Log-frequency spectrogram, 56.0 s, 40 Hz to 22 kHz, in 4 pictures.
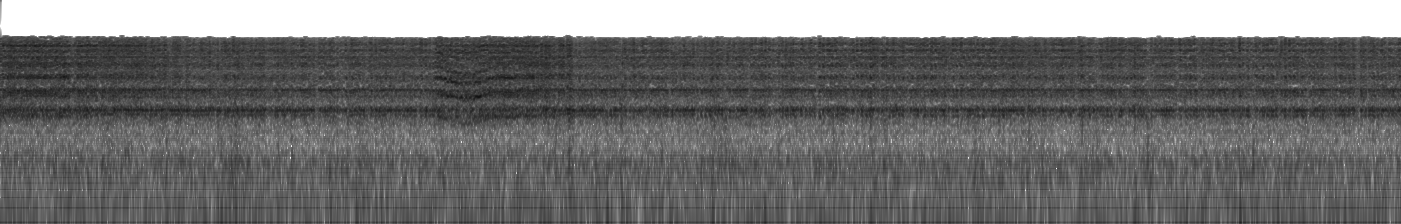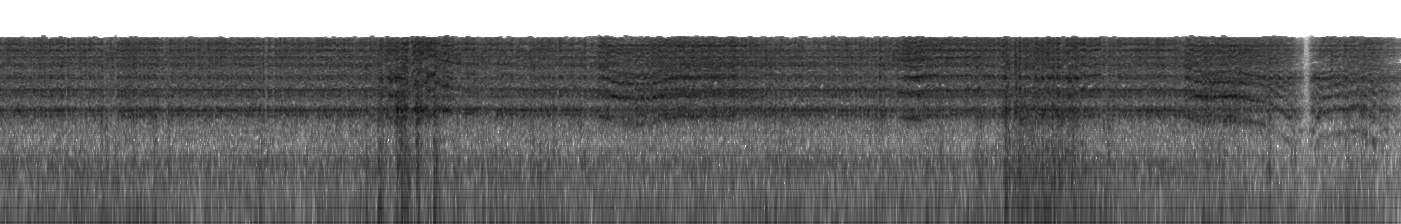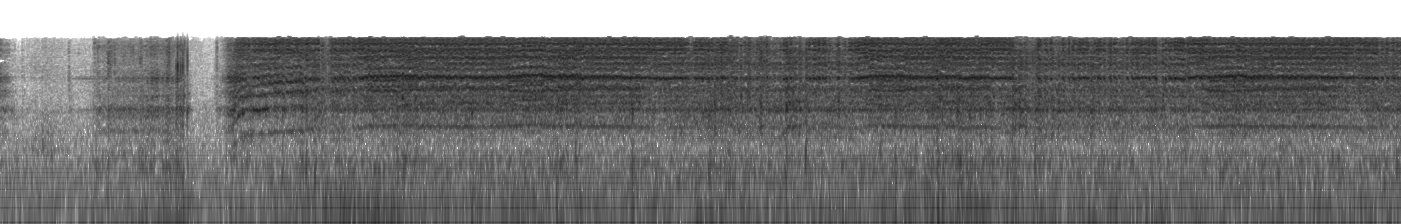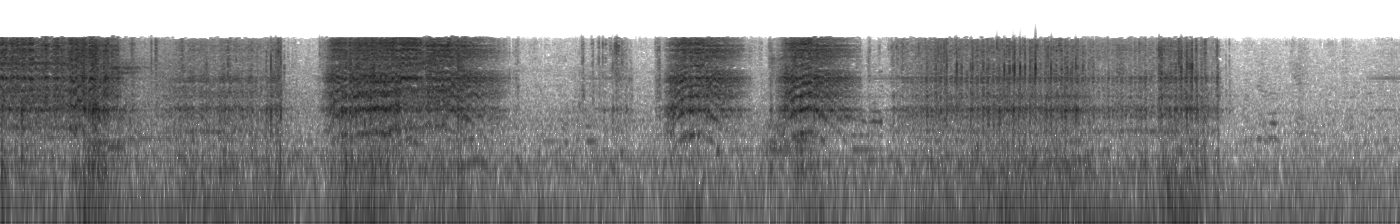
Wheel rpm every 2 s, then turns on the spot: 230, 240, 230, 230, 230, 230, 230, 230, 240, 240, 230, 230, 220, 80, 20, 140, 160, 160, 160, 160, 160, 80, 70, 20, 30, 20, 30, 10.
42-44 50-54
